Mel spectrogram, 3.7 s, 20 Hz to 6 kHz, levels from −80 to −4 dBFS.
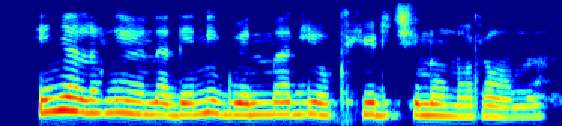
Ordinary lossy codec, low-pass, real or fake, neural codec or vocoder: none; 5.4 kHz; fake; codec, 16 kHz, 4 kbps, X-Codec, HuBERT features, trained on balanced general audio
